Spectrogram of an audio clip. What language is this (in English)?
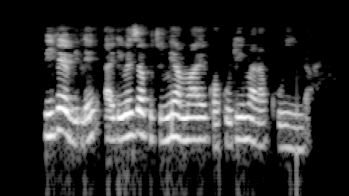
Swahili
